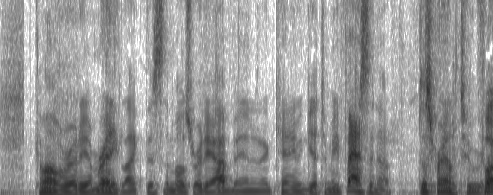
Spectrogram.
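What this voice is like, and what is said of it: Usual voice. Nothing is said of it.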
